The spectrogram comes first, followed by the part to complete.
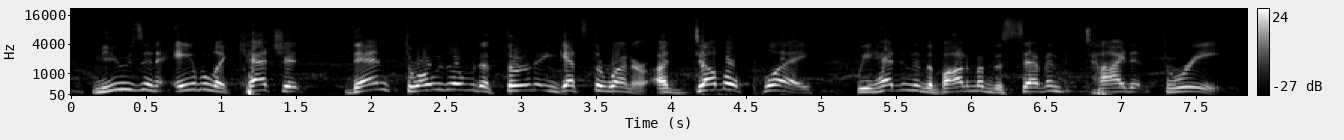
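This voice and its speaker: A high-pitched man at a moderate pace, lively in intonation, over noticeable background noise. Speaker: sports anchor and reporter. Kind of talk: local TV sports broadcast anchor read.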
